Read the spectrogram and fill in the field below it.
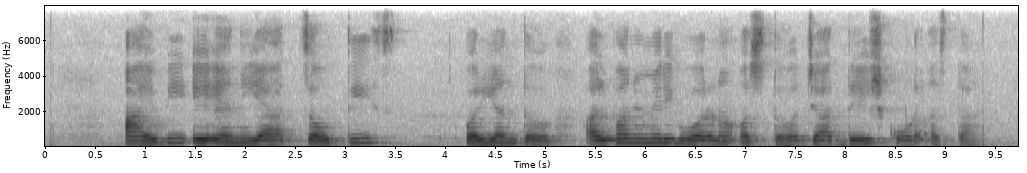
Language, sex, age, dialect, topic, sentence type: Marathi, female, 18-24, Southern Konkan, banking, statement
